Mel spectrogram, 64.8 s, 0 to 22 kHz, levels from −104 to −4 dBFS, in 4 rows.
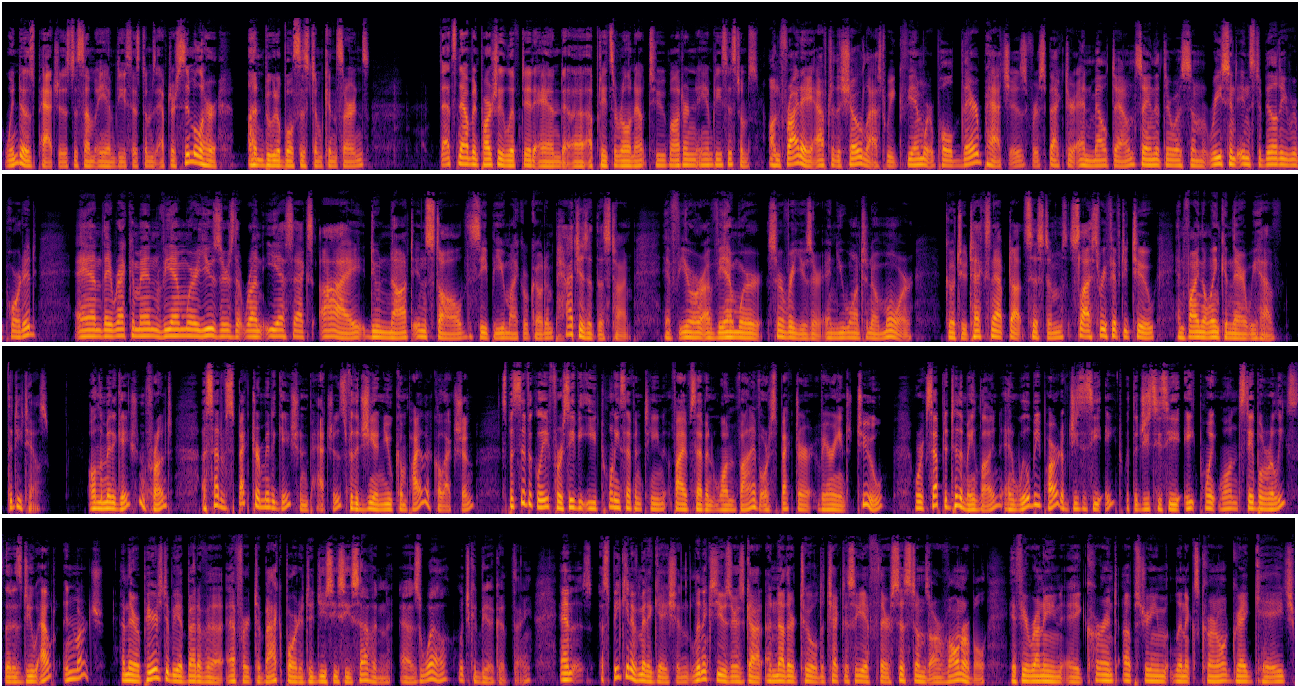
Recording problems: none

